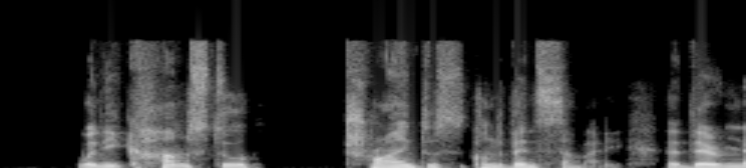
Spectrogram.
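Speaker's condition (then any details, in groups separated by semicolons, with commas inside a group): No condition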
